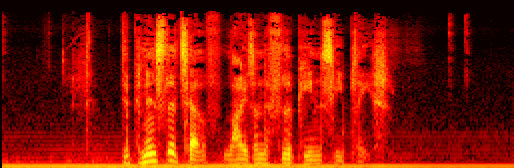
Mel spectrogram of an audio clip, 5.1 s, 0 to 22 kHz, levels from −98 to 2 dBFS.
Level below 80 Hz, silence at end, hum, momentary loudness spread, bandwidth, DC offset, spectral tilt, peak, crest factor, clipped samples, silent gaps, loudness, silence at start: -38 dBFS; 0 s; none; 23 LU; 16.5 kHz; under 0.1%; -2 dB/octave; -2 dBFS; 26 dB; under 0.1%; none; -23 LUFS; 0.05 s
